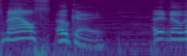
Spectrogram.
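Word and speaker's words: Maus: contained swear words and a naked illustration it's pronounced mouse okay i didn't know if it had like a german like moose graphic novel mouse a survivor's tale depicts how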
